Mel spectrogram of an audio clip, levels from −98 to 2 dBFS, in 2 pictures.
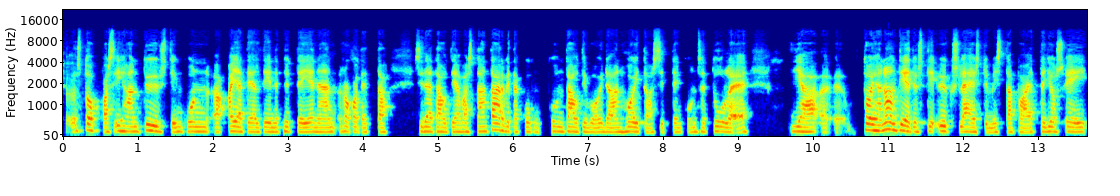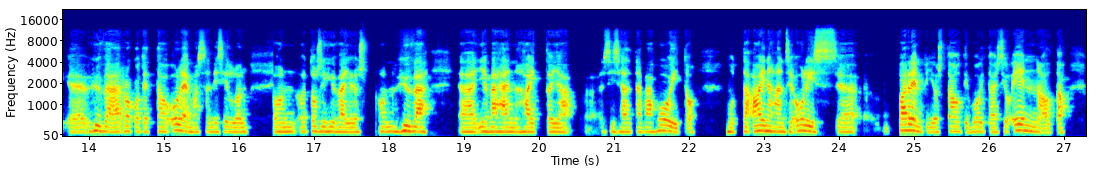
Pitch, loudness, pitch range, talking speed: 145 Hz, -21 LUFS, 140-155 Hz, 125 wpm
